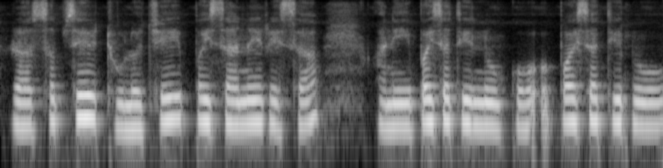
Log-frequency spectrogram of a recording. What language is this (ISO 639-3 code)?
nep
